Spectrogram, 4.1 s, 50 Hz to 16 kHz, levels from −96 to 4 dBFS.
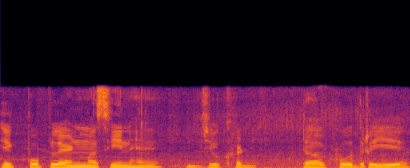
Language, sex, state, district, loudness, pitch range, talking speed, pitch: Hindi, male, Uttar Pradesh, Muzaffarnagar, -15 LUFS, 145-155 Hz, 130 wpm, 150 Hz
